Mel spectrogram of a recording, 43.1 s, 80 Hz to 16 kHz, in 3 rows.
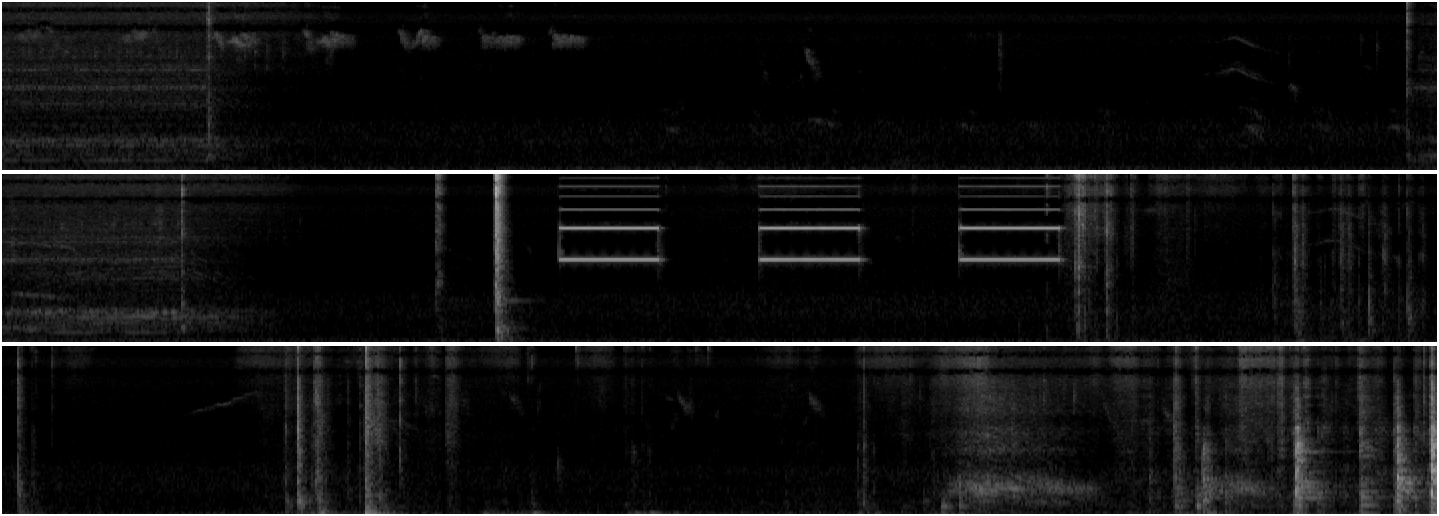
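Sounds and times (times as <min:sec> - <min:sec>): washing machine beeps: 0:19.9 - 0:21.0, 0:21.9 - 0:23.0, 0:23.9 - 0:25.0.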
